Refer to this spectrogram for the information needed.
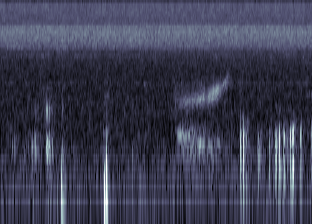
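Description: Soft gurgles, a rising squeaky rumble and short bubbling pops over faint hiss: ordinary bowel sounds from gas and fluid moving.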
